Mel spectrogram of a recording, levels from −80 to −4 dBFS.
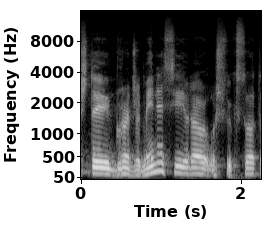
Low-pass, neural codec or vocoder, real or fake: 14.4 kHz; codec, 44.1 kHz, 2.6 kbps, SNAC; fake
